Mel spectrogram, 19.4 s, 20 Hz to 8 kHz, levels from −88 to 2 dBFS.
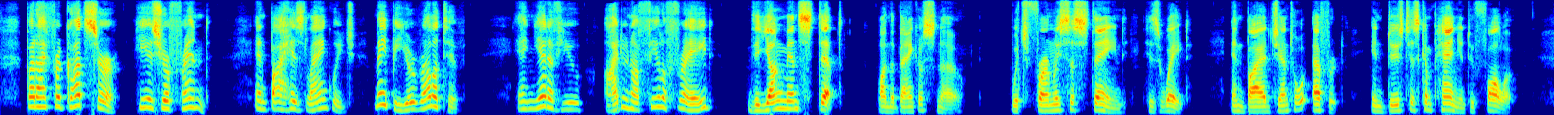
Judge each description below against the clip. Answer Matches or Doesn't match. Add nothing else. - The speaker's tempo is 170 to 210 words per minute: Doesn't match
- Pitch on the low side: Doesn't match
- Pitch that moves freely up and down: Matches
